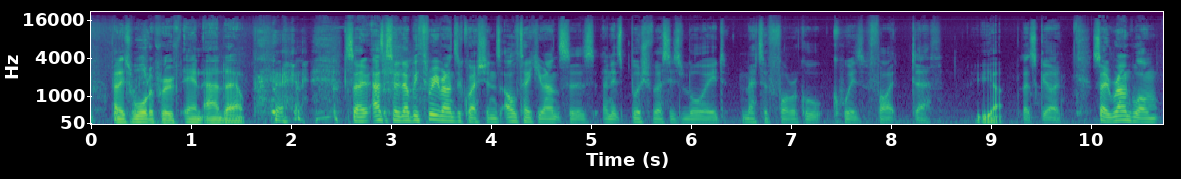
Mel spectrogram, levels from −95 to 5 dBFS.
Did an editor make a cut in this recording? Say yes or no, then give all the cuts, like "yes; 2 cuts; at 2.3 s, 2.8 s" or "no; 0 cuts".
yes; 3 cuts; at 0.9 s, 2.9 s, 8.2 s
